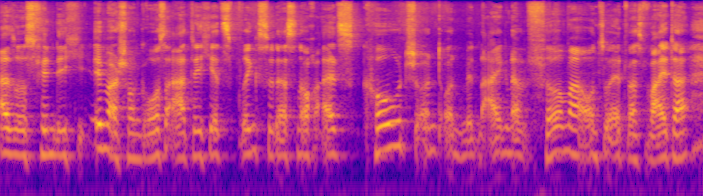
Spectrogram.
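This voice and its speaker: The background carries noticeable noise. A woman speaks over it at a moderate pace. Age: 70s. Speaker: speaker and model. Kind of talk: casual chat.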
